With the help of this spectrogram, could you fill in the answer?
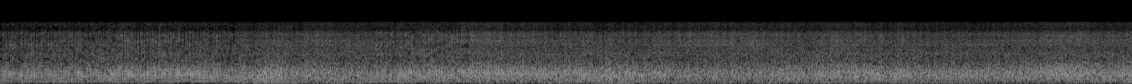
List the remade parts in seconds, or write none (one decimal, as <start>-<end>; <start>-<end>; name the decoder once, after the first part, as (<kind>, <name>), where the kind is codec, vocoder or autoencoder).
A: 0.0-2.4 (vocoder, HiFi-GAN); 3.7-4.7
